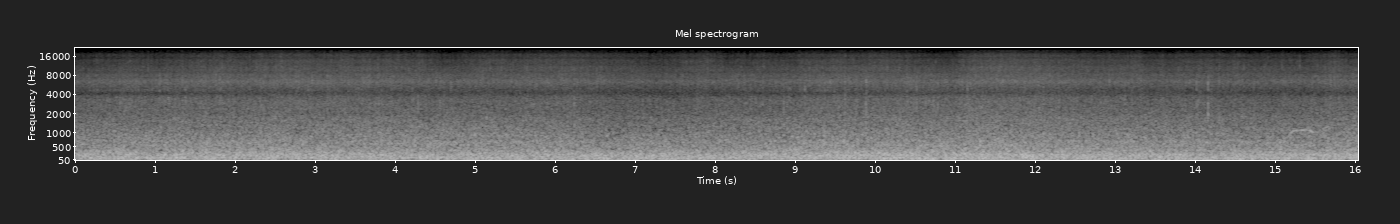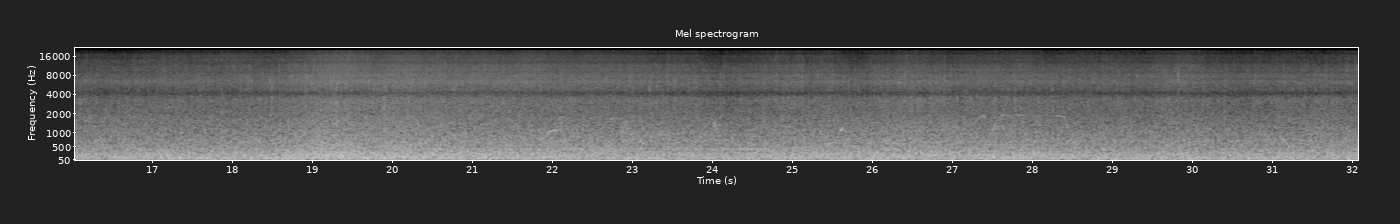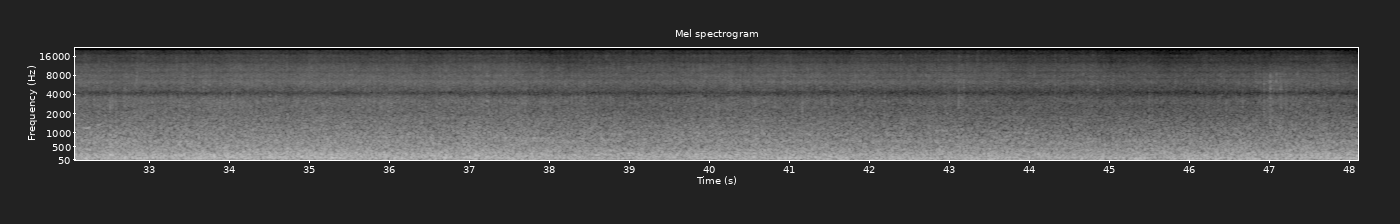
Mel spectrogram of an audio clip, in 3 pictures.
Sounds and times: wind 0.0 - 48.1

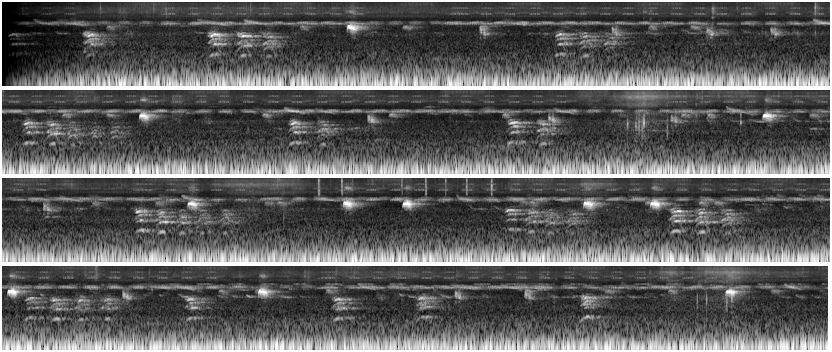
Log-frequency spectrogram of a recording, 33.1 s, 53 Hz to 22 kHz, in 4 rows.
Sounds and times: bird 13.3 - 33.1
dog 17.9 - 19.0
dog 21.6 - 22.6
dog 23.2 - 24.0

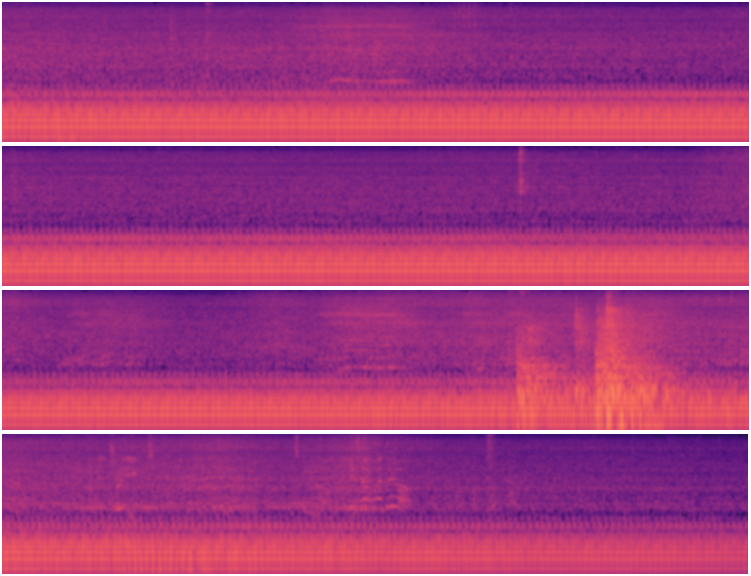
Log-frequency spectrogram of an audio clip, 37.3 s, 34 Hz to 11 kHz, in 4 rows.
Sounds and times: ferry arriving 23.6 - 36.0

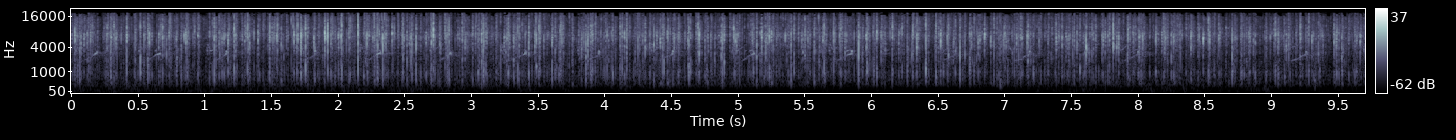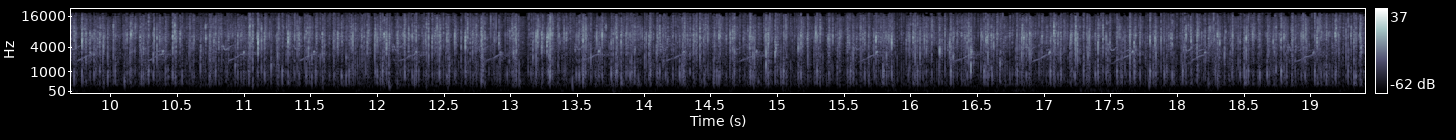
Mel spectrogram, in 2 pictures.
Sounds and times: water dripping on the ground 0.0 - 19.4

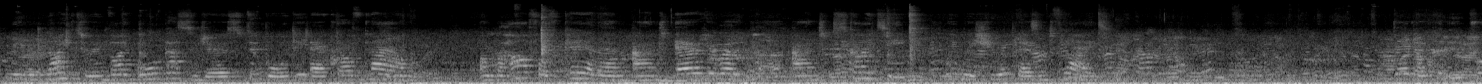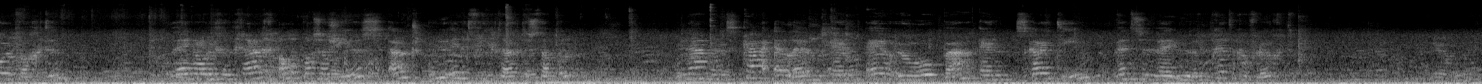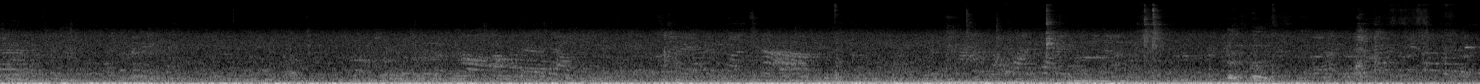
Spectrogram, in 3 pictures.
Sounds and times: Airport announcements 0.0 - 12.9
Airport announcements 13.8 - 28.0

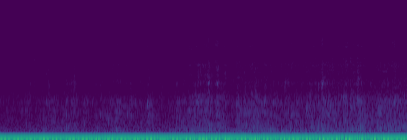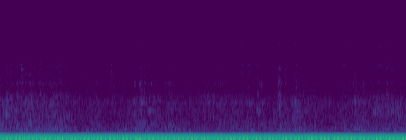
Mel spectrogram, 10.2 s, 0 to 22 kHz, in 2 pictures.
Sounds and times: low frequencies throbbing everything 0.0 - 10.1

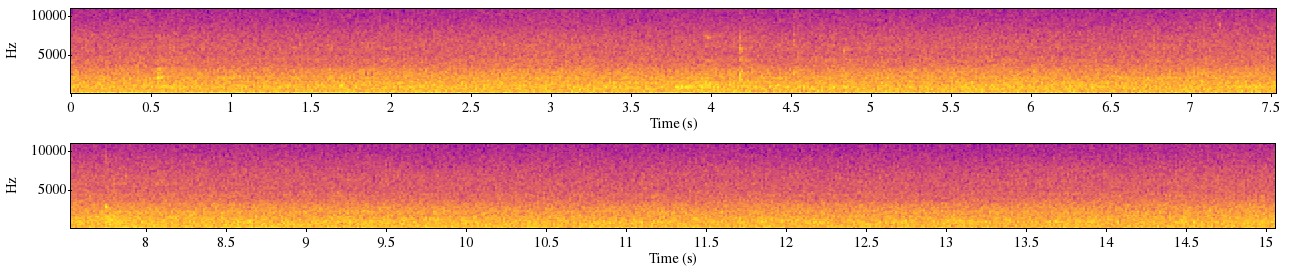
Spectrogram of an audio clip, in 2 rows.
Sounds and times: heavy rain with hailstone 0.0 - 15.0

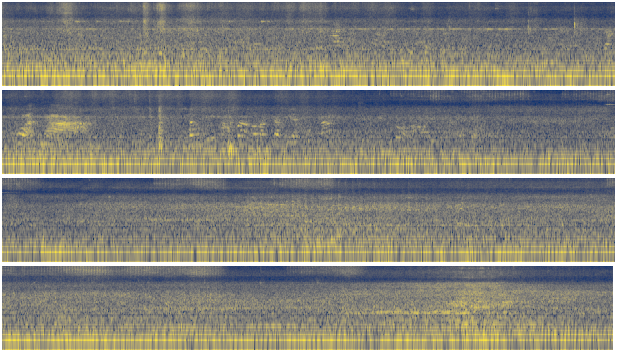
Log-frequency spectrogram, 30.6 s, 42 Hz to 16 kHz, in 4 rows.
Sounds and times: Traffic Sound 0.0 - 30.6
walking in the traditional market 0.0 - 30.6

